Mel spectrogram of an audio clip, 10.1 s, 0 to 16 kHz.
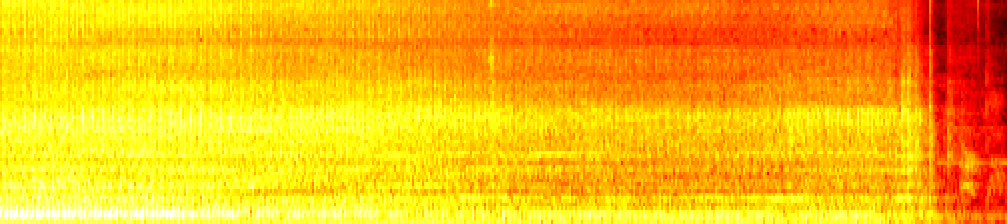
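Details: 2008 Chrysler 300 Limited 3.5L V6 at idle: fast, steady chattering rattle about four a second, then shut off; traced to a bad timing belt tensioner pulley.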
